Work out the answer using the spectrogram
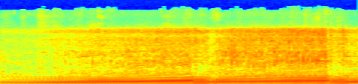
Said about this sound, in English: Very unusual. I've never seen an exhaust like this on a Harley. Pretty interesting, though, huh?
